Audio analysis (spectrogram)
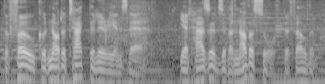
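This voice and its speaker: An actor playing a solemn storyteller, narrating an epic fantasy game in a measured, old-fashioned way. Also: male voice, sits low, lightly acted. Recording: prominent music behind the voice.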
